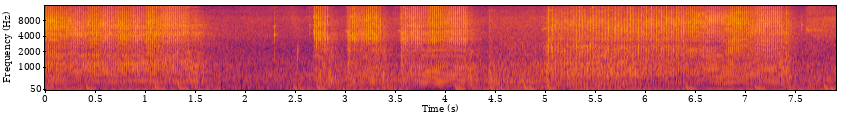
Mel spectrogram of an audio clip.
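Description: A power tool hammers loud and close while suspension bolts are tightened on a Nissan 350Z Mega Kit. The impact rattles in rapid, harsh bursts, with brief gaps between the runs.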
